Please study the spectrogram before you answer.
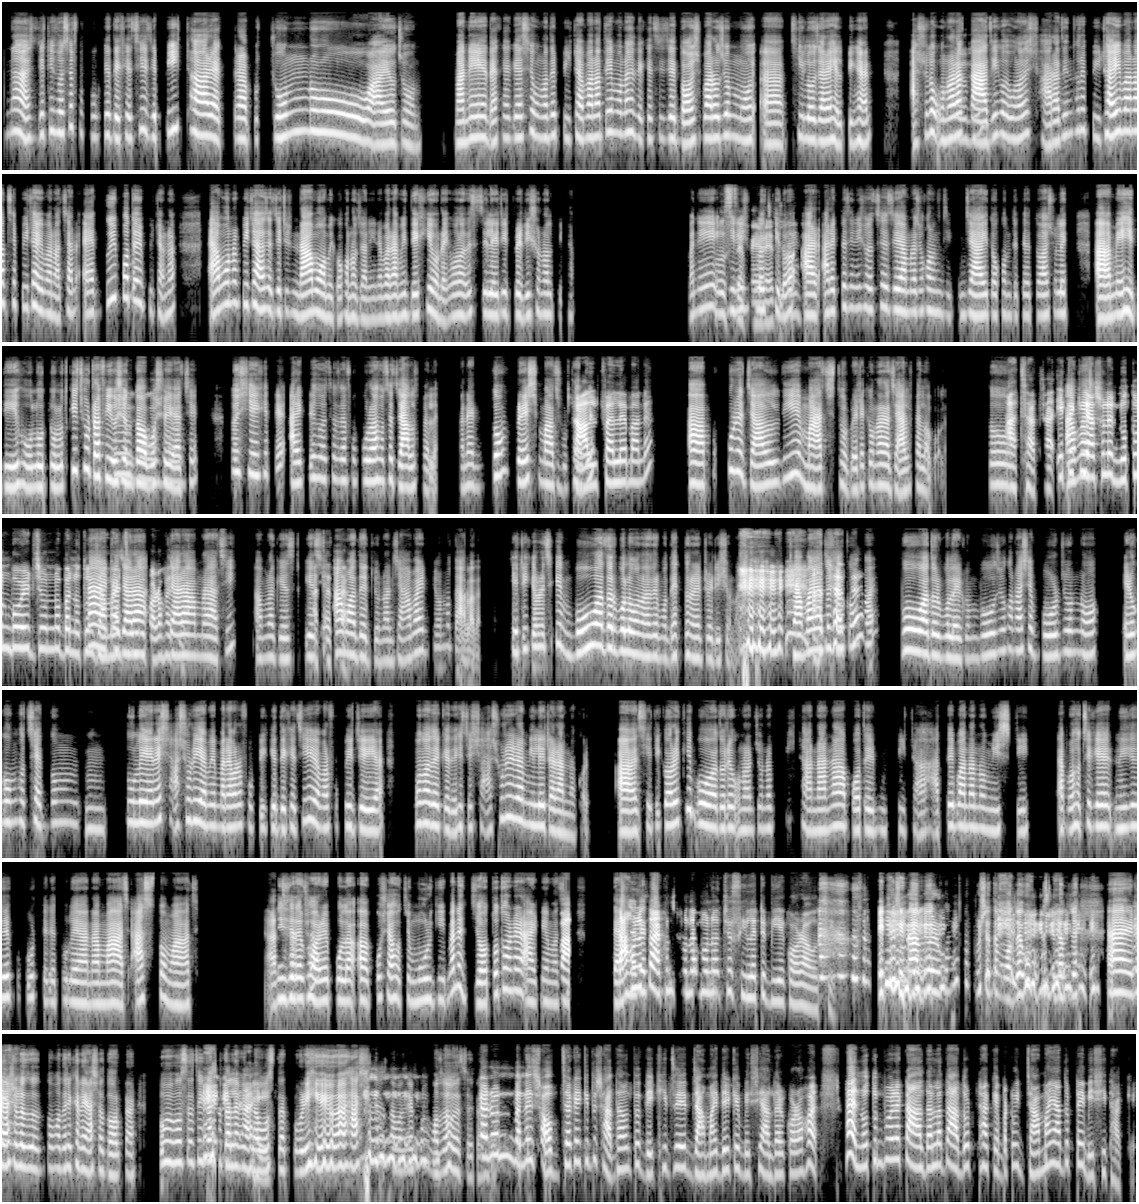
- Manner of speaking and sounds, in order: drawn out: "প্রচণ্ড"; chuckle; chuckle; chuckle; chuckle; laughing while speaking: "ওরা হাসতে খুব মজা হয়েছে এটা নিয়ে"; chuckle
- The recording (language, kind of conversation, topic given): Bengali, podcast, ভ্রমণে গিয়ে স্থানীয় কোনো উৎসবে অংশ নেওয়ার অভিজ্ঞতা আপনার কেমন ছিল?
